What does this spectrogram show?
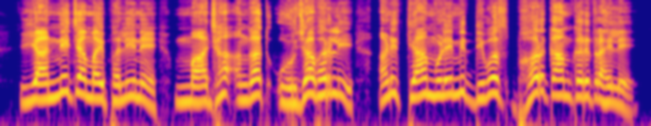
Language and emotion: Marathi, happy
